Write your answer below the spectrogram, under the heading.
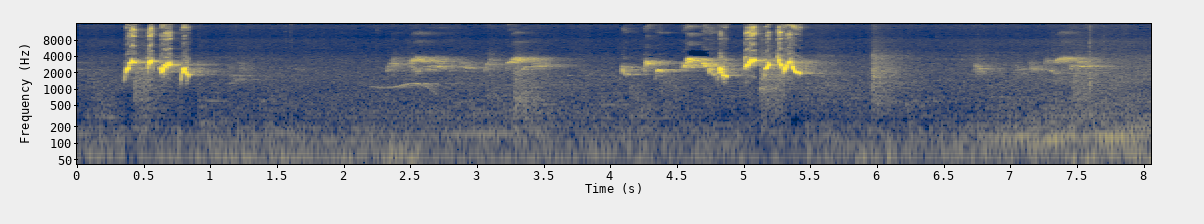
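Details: Red-whiskered bulbul giving its master song with clearly stressed words: two loud phrases of four quick, liquid whistles roughly four and a half seconds apart, with softer warbled notes in between.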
